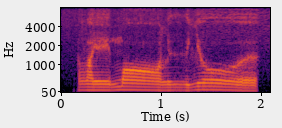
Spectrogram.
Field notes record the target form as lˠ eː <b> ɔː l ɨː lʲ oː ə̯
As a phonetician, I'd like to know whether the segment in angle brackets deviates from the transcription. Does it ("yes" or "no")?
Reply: yes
